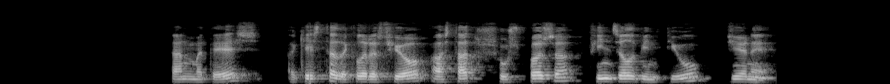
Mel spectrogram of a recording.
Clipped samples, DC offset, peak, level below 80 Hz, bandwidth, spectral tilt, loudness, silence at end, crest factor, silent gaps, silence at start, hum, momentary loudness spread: under 0.1%; under 0.1%; -2 dBFS; -60 dBFS; 7.8 kHz; -4 dB/octave; -20 LUFS; 1.15 s; 20 dB; 2.65-2.87 s, 7.13-7.27 s; 1.7 s; none; 9 LU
